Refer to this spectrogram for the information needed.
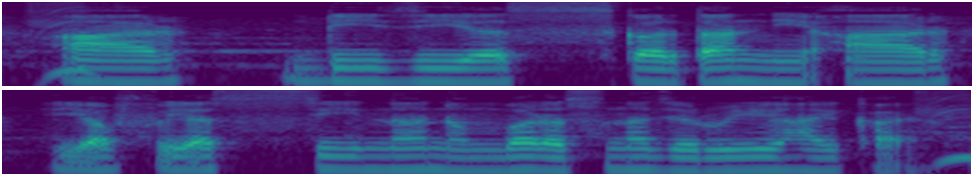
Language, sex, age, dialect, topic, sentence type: Marathi, male, 18-24, Varhadi, banking, question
